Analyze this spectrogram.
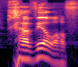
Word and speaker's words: Cavillov: character in my universe whose last name, especially pronounced correctly, is Cavillov, which is a real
